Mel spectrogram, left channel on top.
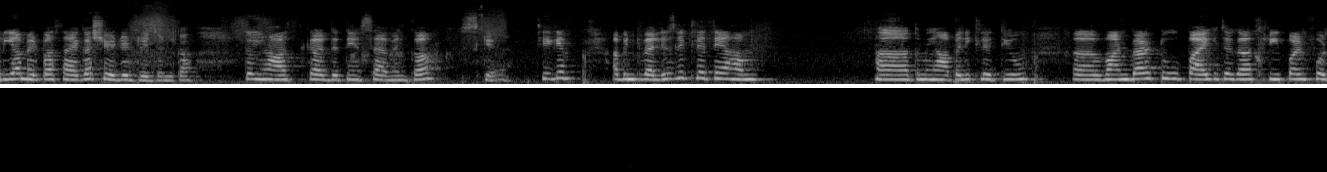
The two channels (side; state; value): right; silent; 57 dB below the other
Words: मेरे पास आएगा शेडेड रीजन का, तो यहाँ कर देते हैं 7 का स्क्वायर, ठीक है। अब इनकी वैल्यूज लिख लेते हैं हम, तो मैं यहाँ पे लिख लेती हूँ 1/2 पाई की जगह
